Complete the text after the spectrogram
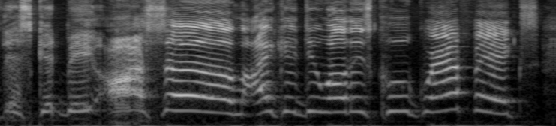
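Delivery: playful excited inner voice; excited designer brain. Retold or imitated. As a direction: pitch the idea with excitement. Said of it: "designer brain is being like".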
